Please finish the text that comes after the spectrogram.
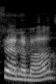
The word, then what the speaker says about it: Fennema: let's definitely of course so um it is pronounced fenima so fenima i am the chaos eradicating officer that's ceo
